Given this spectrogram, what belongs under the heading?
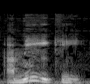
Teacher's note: If the rule of accents is, if the second to last syllable is long, it gets the accent. So in amici, that second to last vowel, E, is long, and so it gets the stress.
